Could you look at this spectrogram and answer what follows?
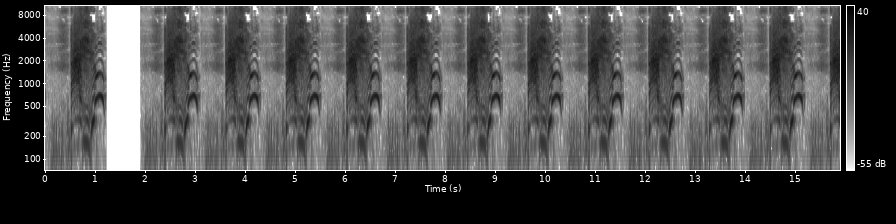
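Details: A single sharp sneeze repeats about 50 times a minute, each a quick in-breath and then a forceful burst: repetitive sneezing.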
